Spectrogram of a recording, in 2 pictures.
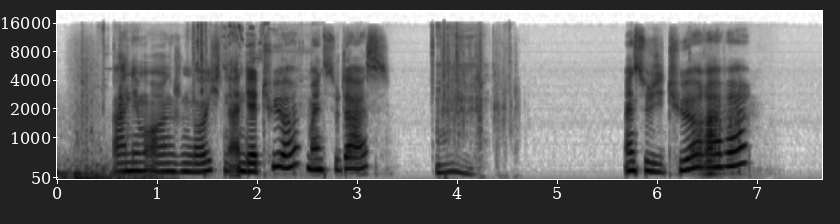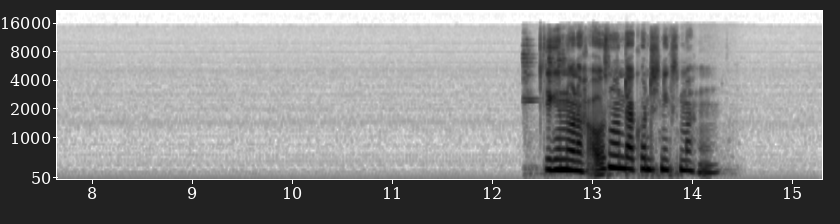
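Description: A young woman talks casually into a close microphone, in short bursts with pauses.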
